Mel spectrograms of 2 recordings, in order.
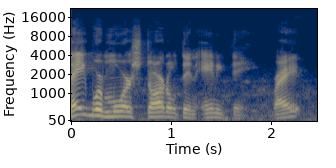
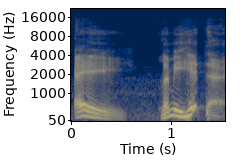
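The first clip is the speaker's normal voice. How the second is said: usual speaking voice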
